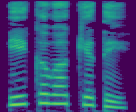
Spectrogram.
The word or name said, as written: ಏಕವಾಕ್ಯತೆ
